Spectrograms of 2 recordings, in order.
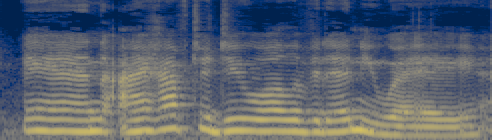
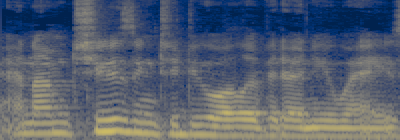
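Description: First: "have" pushed higher and louder; stress on have. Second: "choosing" gently emphasized, the rest running on quickly; stress on choosing. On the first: Speaker admitting a heavy agenda, emphatic stress on "have". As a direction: lean hard on "have", high and loud. Reframing obligation as choice. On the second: Speaker reframing the agenda as a choice, stress on "choosing". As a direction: put the weight on "choosing", then move briskly through. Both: Real, not acted.

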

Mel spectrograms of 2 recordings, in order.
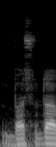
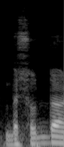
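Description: First: ਬਸੁਧਾ with a light single d, "ba-su-dha"; correct reading demonstrated. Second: ਬਸੁਧਾ with a tight short u and leaning "dd", "ba-SUD-dha"; wrong reading demonstrated. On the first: Teacher shows how to read it, ਬਸੁਧਾ as light "basudha". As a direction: say ਬਸੁਧਾ evenly, without doubling the d. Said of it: "ਬਸੁਧਾ ਪੜ੍ਹਨਾ ਹੈ". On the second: Teacher shows what not to read, ਬਸੁਧਾ as tight "basuddha". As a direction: say ਬਸੁਧਾ as "basuddha", middle closed. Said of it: "ਬਸੁਧਾ ਨਹੀਂ ਪੜ੍ਹਨਾ". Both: Shown as a demonstration.

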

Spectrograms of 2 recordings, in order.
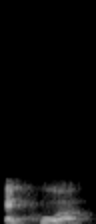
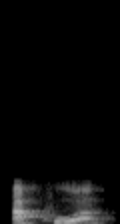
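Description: First: "Ekua" with eh first, eh-KOO-ah; Fanti pronunciation. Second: "Akua" with ah first, ah-KOO-ah; Asante pronunciation. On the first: Lecturer recapping the shift, "Ekua" as eh-KOO-ah. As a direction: turn the first sound of "Ekua" to eh. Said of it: "a shift between the A and the E". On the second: Lecturer recapping the dialects, "Akua" as ah-KOO-ah. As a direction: begin "Akua" on open ah. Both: Shown as a demonstration.

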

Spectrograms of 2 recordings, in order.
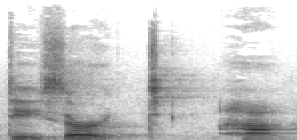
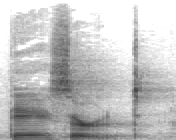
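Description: First: Dessert stressed on the second syllable, di-ZERT, slow. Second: Desert stressed on the first syllable, DEZ-ert. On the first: Teacher contrasting dessert for learners, stress on ZERT. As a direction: lean on the end of dessert, drawn out. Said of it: "mình sẽ đọc là dessert". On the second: Teacher contrasting desert for learners, stress on DEZ. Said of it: "Cái này sẽ đọc là desert". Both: Shown as a demonstration.

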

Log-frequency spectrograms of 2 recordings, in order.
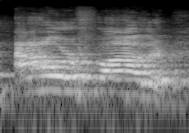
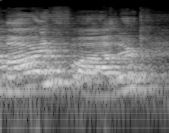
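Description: First: "Our" hit firmly and louder, falling; stress on our. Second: "My" lifted with a questioning rise; stress on my. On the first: Preacher correcting the congregation, hitting "Our" firmly. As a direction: punch the word "Our" with a falling close. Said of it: "He says". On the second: Preacher contrasting the wrong word, stressing "My". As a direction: lean on "My", rising at the end. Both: Shown as a demonstration.

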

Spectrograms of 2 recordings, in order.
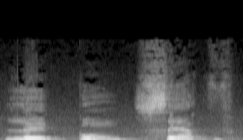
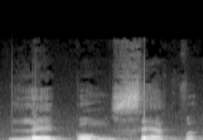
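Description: First: "Les conserves" said slowly, each sound clear; slow model word. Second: Said in the usual way. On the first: Shown as a demonstration. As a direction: stretch out "Les conserves" for learners. (đọc chậm "Les conserves")

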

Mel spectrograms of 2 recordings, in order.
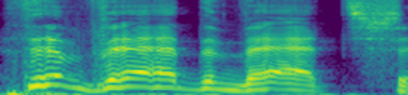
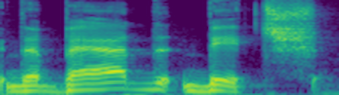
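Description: First: "The Bad Batch" said slowly and carefully; corrected reading. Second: "bad bitch" said instead of Batch, slow and low; misread as bad bitch. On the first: Shown as a demonstration. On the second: Real, not acted. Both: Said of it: "That's not what it says".

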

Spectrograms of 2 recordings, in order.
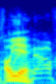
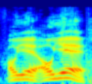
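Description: First: Said in the usual way. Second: Higher, louder hype; excited cheer. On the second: Real, not acted. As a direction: cheer the made shot. Builds celebration over repeats.

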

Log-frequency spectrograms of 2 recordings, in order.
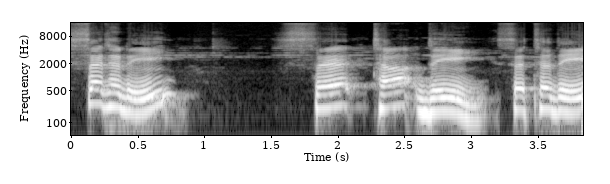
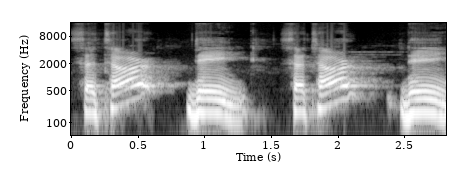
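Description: First: স্যাটারডে as "sa-tuh-dey", no r sounded; British pronunciation. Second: স্যাটারডে as "sa-tar... dey", r sounded, slowly split; American pronunciation. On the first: Teacher modelling the word for learners, British pronunciation. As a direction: say স্যাটারডে syllable by syllable, dropping the r. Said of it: "আমরা British এবং American দুইটা উচ্চারণ দেখবো". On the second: Teacher showing the r is pronounced, American pronunciation. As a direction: draw out স্যাটারডে slowly with a clear r. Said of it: "আর এর উচ্চারণ হবে". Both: Shown as a demonstration.

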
